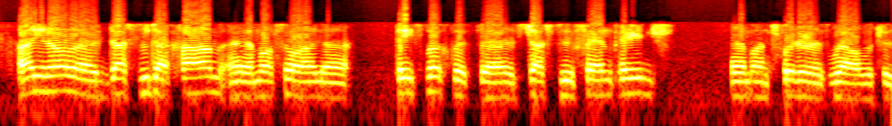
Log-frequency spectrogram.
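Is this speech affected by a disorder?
Yes: cerebral palsy; may sound drunk.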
